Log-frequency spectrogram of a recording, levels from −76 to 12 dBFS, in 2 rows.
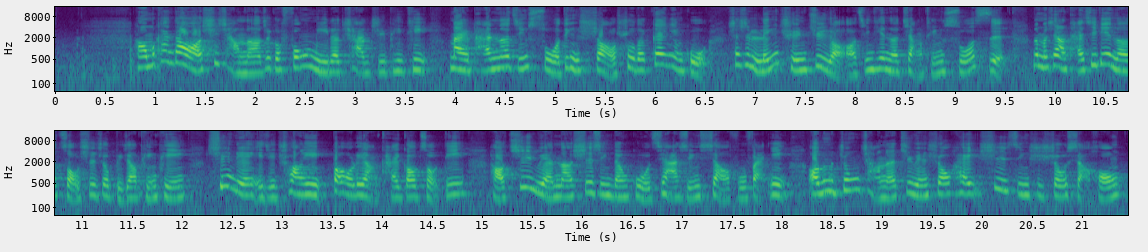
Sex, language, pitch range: female, Chinese, 215-285 Hz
